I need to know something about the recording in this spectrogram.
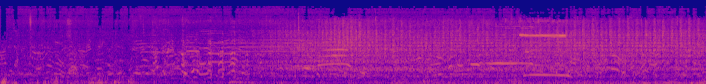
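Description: Young men on the sideline shout and cheer outdoors.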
